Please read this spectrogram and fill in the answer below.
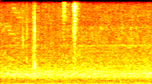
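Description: Outdoor background noise: a steady low rumble, with three short, faint high clicks about half a second and a second in.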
